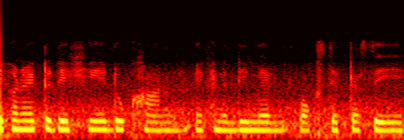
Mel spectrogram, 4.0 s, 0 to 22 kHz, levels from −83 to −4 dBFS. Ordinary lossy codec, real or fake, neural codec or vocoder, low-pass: none; real; none; none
